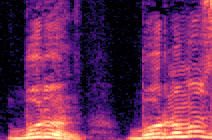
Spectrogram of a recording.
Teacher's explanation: Burnumuz derken u düşüyor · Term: ünlü düşmesi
